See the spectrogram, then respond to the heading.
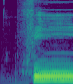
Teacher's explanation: Perhatikan ada fi yang setelahnya ada ya sukun maka dia mad dibaca dua harakat fi hanya dua harakat jangan sampai dipanjangkan lagi.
